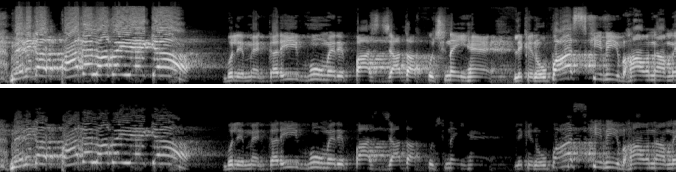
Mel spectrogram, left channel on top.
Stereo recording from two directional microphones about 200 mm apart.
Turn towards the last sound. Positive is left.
turn(degrees=10)  # may be behind; listen again after turning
